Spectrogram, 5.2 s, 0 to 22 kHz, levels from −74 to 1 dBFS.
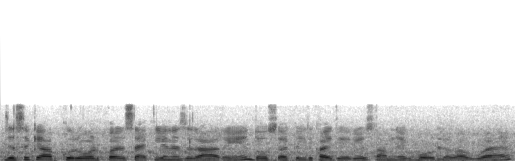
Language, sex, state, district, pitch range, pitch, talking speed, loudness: Hindi, female, Chandigarh, Chandigarh, 195-230 Hz, 215 Hz, 265 wpm, -16 LUFS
